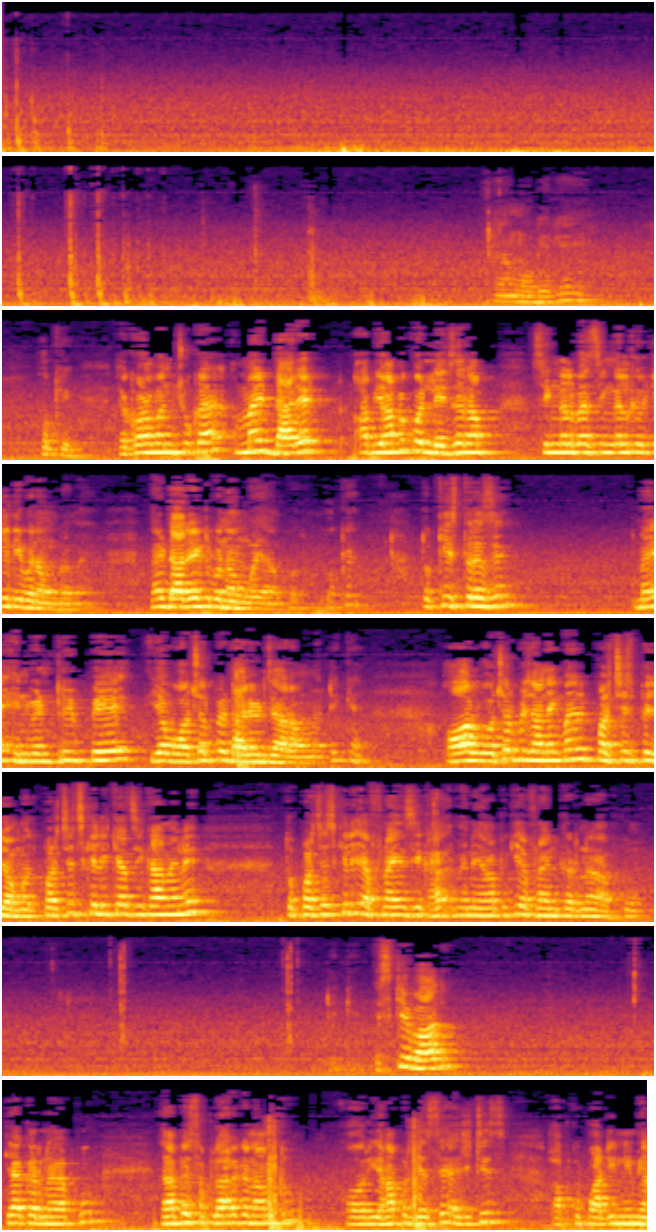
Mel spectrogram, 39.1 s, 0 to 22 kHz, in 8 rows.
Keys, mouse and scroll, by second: 28.1-30.6 drag, 35.9 1, 36.2 Return.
